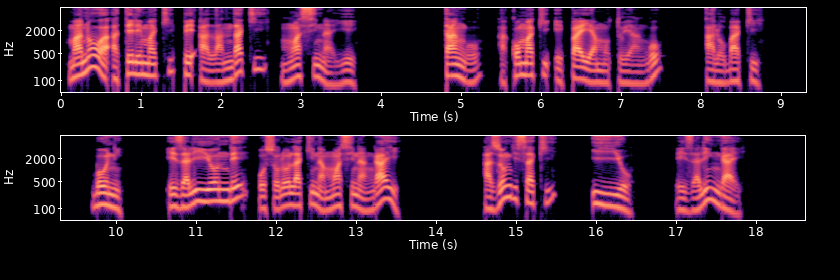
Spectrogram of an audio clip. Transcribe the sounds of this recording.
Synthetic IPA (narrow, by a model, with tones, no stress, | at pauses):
ma˨no˦wa˨ʔa˨tɛ˦lɛ˦ma˦kʰi˦pe˦ʔa˨la˨nda˦ki˦mwa˦si˦na̰˨je˦ | ta˦ŋɡo˨ | a˨ko˦ma˦ki˦ʔe˨pa˦i˨ja˨mo˨to˨ja˨ŋɡo˦ | a˨lo˨ba˦ki˦ | bo˦ni˨ | e˨za˨li˦jɔ˦nde˦o˨so˨lo˦la˦ki˦na˨mwa˦si˦na˨ŋɡa˦i˦ | a˨zo˦ŋɡi˦sa˦ki˦ | i˦jo˨ | e˨za˨li˦ŋɡa˦i˨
